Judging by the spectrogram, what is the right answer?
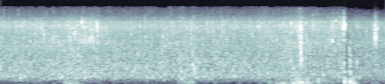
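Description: Fast-flowing river water rushing steadily, with a few low thumps near the end.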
